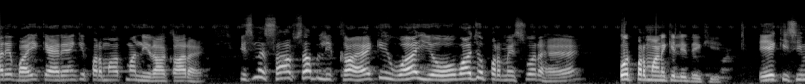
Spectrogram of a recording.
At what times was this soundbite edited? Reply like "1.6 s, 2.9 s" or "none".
6.2 s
